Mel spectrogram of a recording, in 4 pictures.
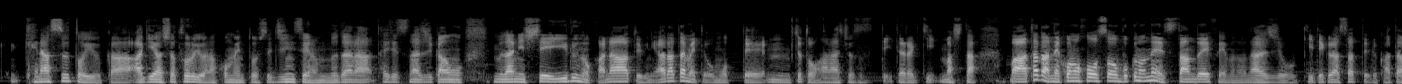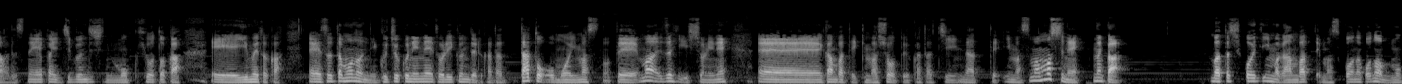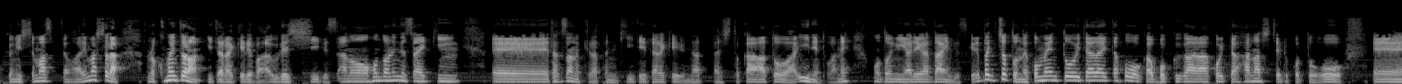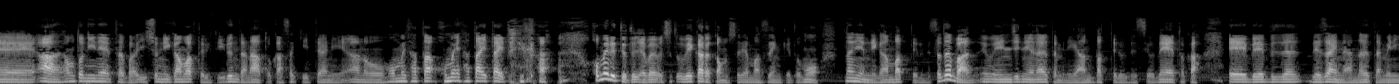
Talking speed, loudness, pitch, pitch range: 515 characters per minute, -25 LUFS, 115 Hz, 105-135 Hz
